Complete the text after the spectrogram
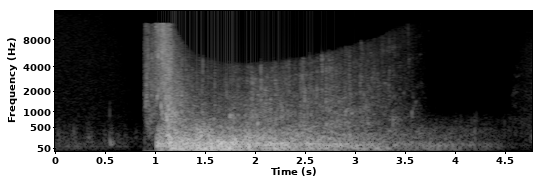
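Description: Water splashes and rushes, then fades.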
